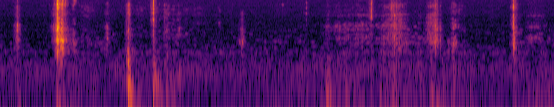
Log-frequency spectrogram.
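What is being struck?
Bar of soap scraped with a metal blade.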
